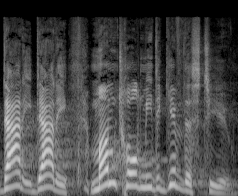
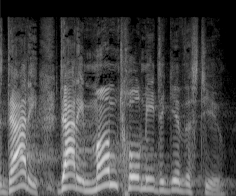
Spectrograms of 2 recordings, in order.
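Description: First: Put-on little girl calling daddy; mild child voice calling out; daughter crying out. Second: Child's call repeated, lightly voiced; little girl calling daddy; a hint of a child calling; daughter calling again. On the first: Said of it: "I hear Hannah cry out". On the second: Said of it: "Again, she says".

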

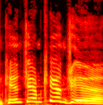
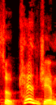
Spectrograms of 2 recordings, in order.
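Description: First: Booming monster truck announcer. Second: Said in the usual way. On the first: Retold or imitated. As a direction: hype it like a truck rally ad. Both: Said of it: "it's like a monster truck commercial".

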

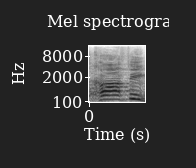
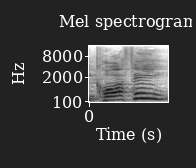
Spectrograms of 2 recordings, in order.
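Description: First: Said in the usual way. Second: Coffee with a rounded "aw" first vowel; New York coffee. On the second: Retold or imitated. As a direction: say "coffee" as "caw-fee", New York style. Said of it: "even though he's not from New York".

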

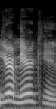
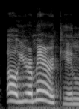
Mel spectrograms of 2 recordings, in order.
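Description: First: Said in the usual way. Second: Put-on a half-hearted London accent, higher; a quick, light stab at a London accent; attempted London accent. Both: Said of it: "let me not try to do that accent".

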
